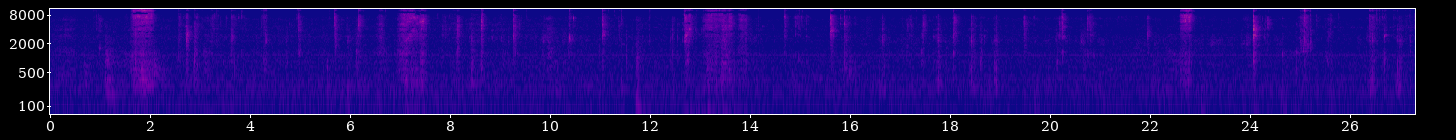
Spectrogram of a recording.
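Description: Close-miked chewing and biting of chicken curry in gravy, with many short wet mouth clicks and a few louder, longer bites spaced through.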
